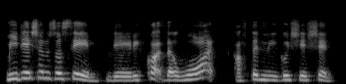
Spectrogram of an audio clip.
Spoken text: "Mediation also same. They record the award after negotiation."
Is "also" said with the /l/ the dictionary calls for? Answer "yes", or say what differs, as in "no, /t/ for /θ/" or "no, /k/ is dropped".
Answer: no, /l/ is dropped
